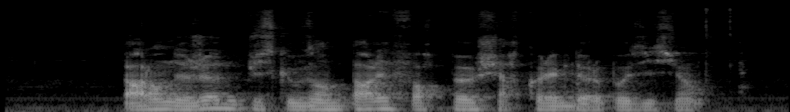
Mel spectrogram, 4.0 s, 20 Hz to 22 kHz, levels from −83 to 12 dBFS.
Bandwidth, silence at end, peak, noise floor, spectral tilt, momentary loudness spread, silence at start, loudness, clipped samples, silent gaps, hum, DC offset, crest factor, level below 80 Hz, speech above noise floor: 16.5 kHz; 0.4 s; -14 dBFS; -61 dBFS; -7 dB/octave; 7 LU; 0.6 s; -33 LUFS; under 0.1%; none; none; under 0.1%; 20 dB; -54 dBFS; 29 dB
